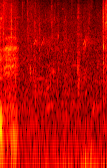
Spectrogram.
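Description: A voice trailing off at the end of a hesitant 'um', then a faint, steady background hiss with a few soft ticks.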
